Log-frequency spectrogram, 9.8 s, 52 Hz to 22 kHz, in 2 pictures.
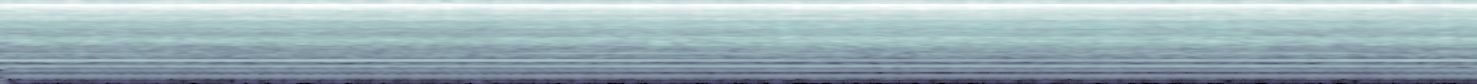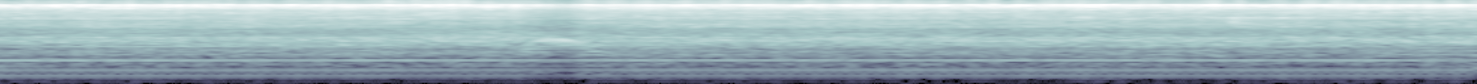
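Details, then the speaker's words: Lawn-Boy Silver Series 10302 two-stroke mower, sat 15 years, after fresh gas, first start: fires and holds a steady even buzz, no misfires or surging; running cleanly. "no freaking way I I can't believe that I can't believe this thing just started up and runs like that"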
